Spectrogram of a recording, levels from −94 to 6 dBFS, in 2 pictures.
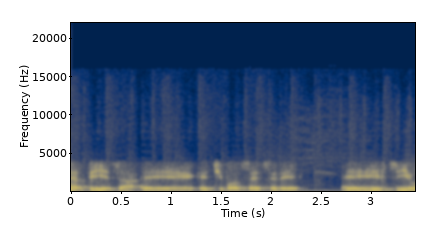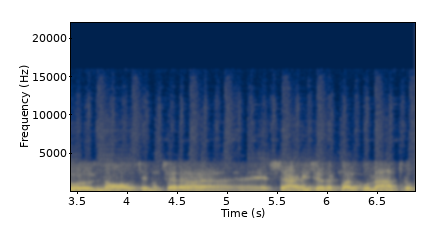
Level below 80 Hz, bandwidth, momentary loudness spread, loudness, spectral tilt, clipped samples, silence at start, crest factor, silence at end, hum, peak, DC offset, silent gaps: -48 dBFS; 10 kHz; 7 LU; -18 LUFS; -7 dB/octave; under 0.1%; 0 s; 16 dB; 0 s; none; -2 dBFS; under 0.1%; none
